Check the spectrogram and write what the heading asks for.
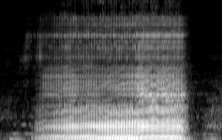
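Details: Dog snoring, louder than a grown man: one long, loud, deep vibrating snore lasting over two seconds, with quiet breathing around it.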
